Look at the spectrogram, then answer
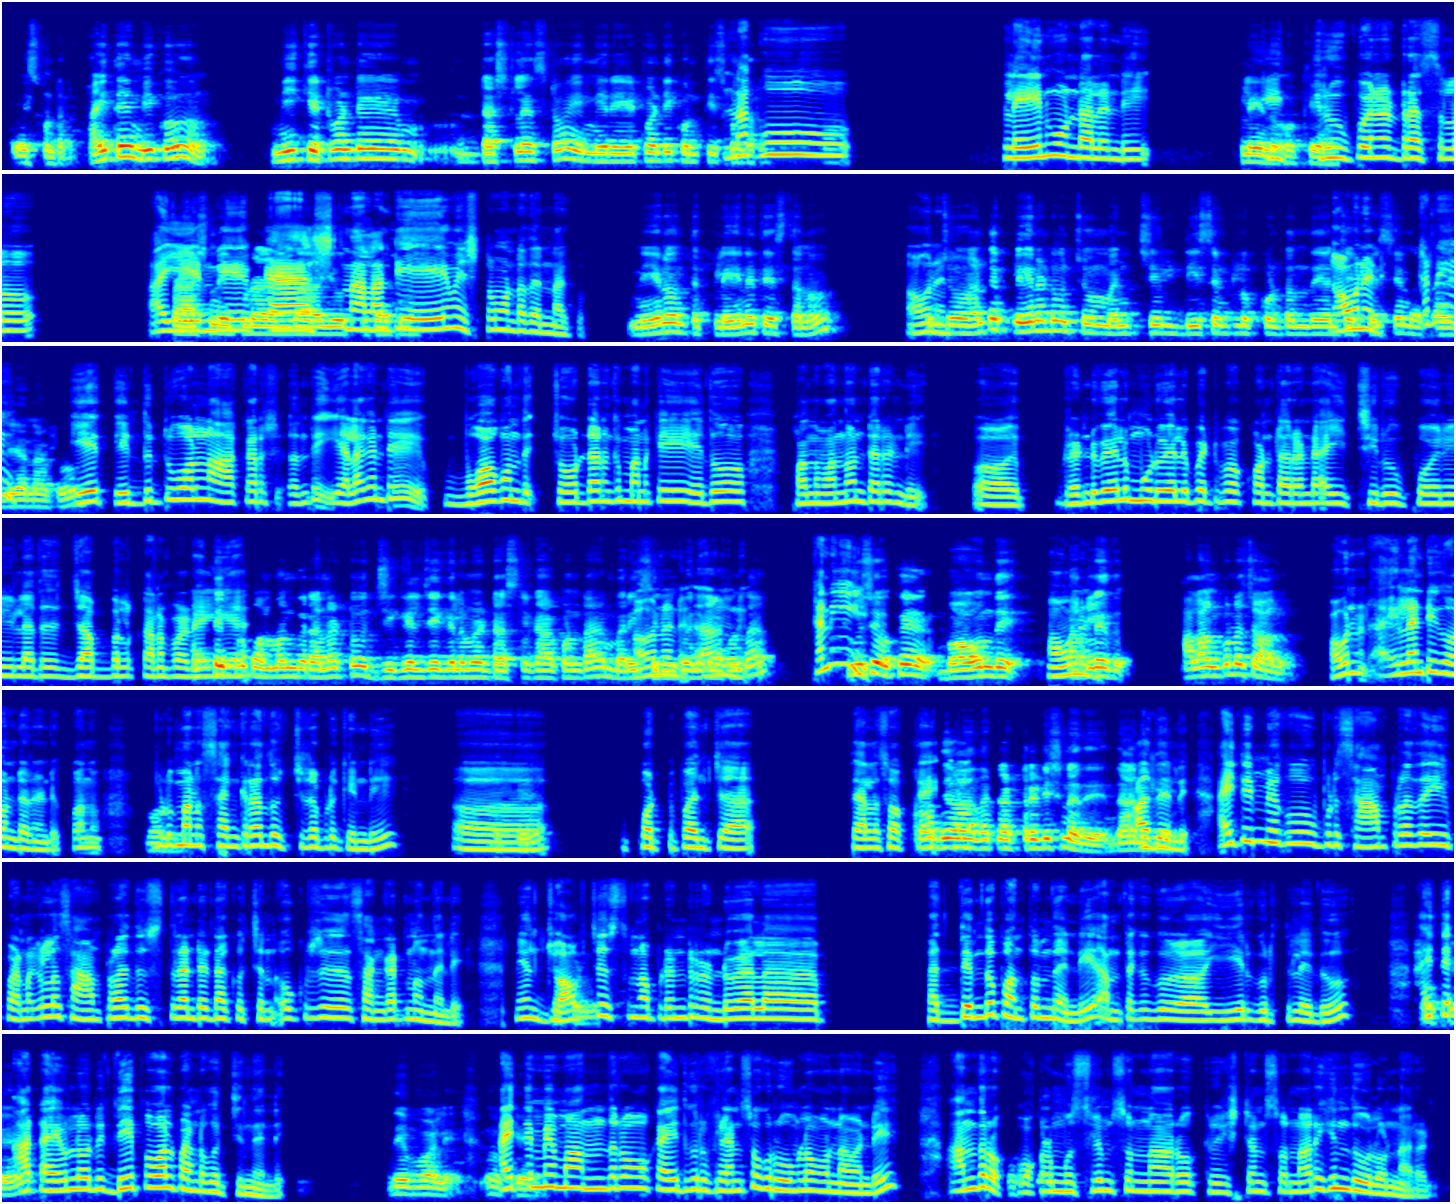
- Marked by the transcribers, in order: other background noise; in English: "ప్లెయిన్‌గుండాలండి"; in English: "ఫ్యాషన్"; in English: "యూత్"; in English: "డీసెంట్ లుక్"; in English: "జాబ్"; in English: "ఇయర్"; in English: "ఫ్రెండ్స్"; in English: "రూమ్‌లో"
- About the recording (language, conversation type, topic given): Telugu, podcast, పండుగల్లో సంప్రదాయ దుస్తుల ప్రాధాన్యం గురించి మీ అభిప్రాయం ఏమిటి?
